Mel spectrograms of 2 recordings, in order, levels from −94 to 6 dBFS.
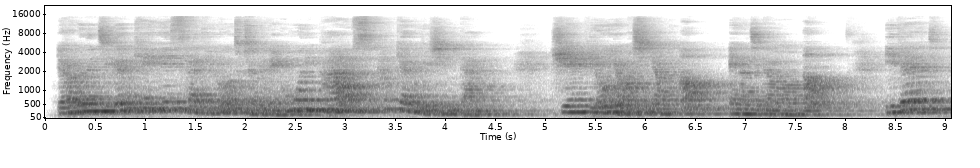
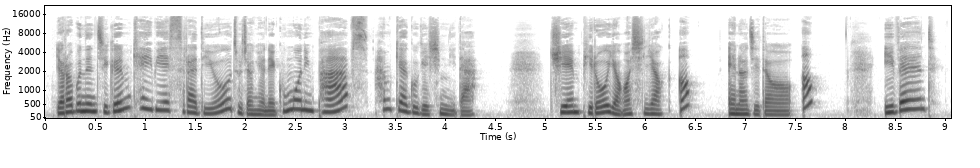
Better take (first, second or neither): second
